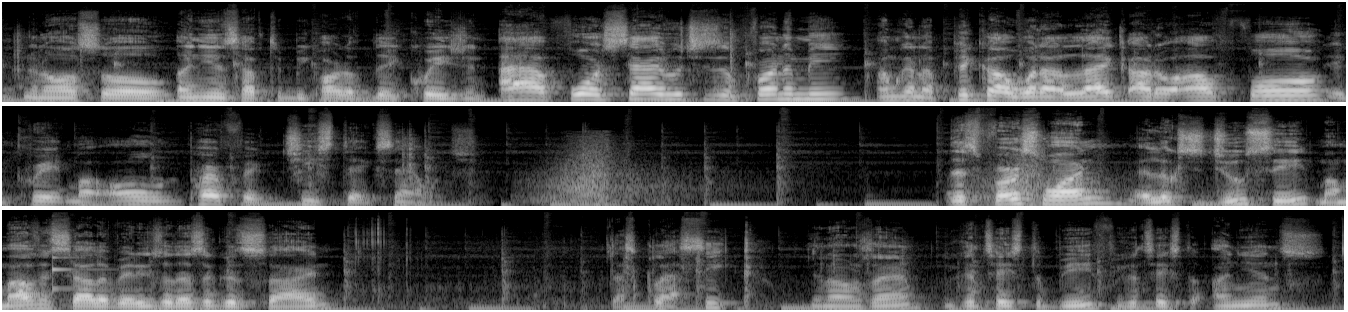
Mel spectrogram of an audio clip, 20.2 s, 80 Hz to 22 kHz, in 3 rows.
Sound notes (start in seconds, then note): 9.6 jazzy music; 15.2 bread crunching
